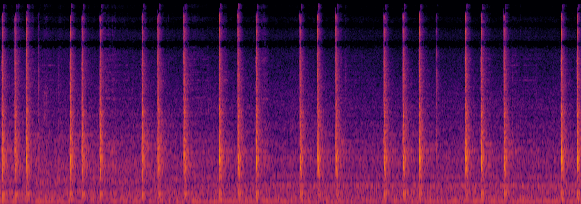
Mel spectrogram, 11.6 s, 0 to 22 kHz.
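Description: The stove igniter in a 2020 Sabre 38DBQ RV clicks about two dozen times, sharp, close and fairly evenly spaced, over a quiet background with no voices.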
